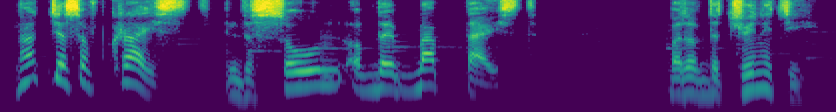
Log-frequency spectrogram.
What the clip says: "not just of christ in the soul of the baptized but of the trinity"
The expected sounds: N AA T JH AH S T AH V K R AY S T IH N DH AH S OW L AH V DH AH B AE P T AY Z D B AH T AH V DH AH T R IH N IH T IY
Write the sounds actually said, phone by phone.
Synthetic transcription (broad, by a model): N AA T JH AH S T AH V K R AY S T IH N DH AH S OW L AH V DH AH B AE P T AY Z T B AH T AH V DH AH T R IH N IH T IY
